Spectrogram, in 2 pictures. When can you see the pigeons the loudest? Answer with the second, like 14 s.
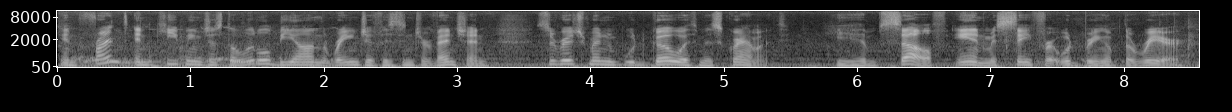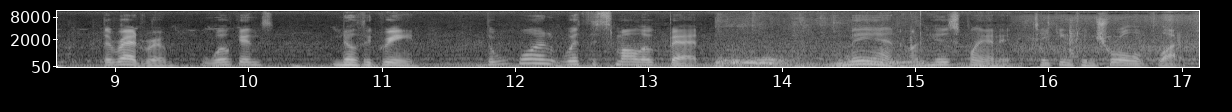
14 s.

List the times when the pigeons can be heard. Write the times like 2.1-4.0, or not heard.
0.1-2.0, 7.1-9.3, 13.4-15.1.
